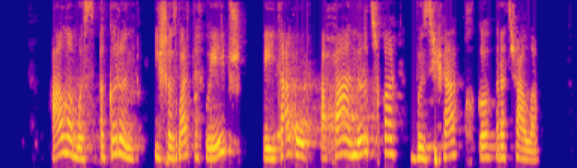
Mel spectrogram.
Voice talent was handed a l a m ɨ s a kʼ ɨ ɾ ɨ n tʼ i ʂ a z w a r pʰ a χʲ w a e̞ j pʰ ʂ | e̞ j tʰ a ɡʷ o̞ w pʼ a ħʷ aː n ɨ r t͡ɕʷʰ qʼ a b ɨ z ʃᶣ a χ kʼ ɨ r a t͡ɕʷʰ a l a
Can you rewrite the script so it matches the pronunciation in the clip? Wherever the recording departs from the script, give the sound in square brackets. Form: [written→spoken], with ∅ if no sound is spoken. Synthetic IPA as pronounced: a l a m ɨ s a kʼ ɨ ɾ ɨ n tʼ i ʂ a z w a r [pʰ→tʰ] a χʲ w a e̞ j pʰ ʂ | e̞ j tʰ a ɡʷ o̞ w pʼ a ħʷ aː n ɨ r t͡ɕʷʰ qʼ a b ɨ z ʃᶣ a χ kʼ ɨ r a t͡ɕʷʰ a l a

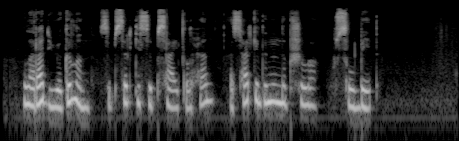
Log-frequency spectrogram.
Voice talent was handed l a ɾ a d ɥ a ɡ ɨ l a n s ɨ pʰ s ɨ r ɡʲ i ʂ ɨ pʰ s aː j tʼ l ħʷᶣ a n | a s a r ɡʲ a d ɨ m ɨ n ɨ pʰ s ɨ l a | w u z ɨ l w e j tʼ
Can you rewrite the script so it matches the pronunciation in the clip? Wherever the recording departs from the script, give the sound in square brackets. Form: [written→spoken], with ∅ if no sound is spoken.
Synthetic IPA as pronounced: l a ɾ a d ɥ a ɡ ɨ l a n s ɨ pʰ s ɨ r ɡʲ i [ʂ→s] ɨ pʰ s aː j tʼ l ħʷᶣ a n | a s a r ɡʲ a d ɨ [m→n] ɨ n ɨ pʰ [s→ʂ] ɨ l a | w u [z→s] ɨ l [w→b] e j tʼ

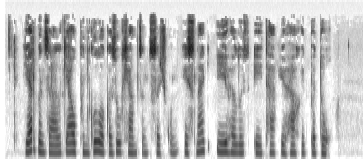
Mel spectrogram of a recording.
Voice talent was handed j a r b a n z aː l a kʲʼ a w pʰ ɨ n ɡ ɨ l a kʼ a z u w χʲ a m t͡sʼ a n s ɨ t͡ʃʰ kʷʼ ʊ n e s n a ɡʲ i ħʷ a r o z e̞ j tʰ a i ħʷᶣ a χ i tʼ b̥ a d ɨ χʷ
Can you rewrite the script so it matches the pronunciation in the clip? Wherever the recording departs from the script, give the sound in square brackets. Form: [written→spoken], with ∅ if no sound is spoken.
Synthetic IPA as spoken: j a r b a n z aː l a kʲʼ a w pʰ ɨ n ɡ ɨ l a kʼ a z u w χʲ a m t͡sʼ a n s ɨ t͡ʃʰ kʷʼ ʊ n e s n a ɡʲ i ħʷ a [r→l] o z e̞ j tʰ a i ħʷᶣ a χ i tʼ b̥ a d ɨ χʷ

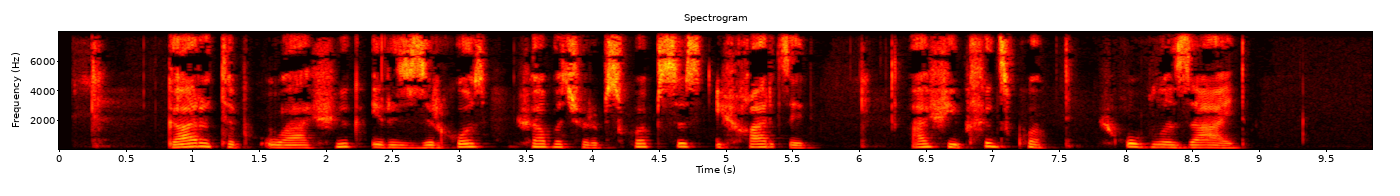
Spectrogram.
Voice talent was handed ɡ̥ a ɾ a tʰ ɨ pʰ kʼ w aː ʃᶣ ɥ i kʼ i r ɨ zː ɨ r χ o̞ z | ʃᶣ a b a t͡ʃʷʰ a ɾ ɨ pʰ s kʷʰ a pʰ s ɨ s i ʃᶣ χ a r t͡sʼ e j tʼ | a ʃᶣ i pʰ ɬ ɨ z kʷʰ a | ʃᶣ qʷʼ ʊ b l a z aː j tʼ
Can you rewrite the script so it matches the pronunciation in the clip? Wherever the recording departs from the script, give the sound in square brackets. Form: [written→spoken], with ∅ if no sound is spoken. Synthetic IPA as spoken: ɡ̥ a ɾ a tʰ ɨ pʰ kʼ w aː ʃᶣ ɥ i kʼ i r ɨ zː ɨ r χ o̞ z | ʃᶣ a b a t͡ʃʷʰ a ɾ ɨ pʰ s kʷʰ a pʰ s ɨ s i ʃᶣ χ a r t͡sʼ e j tʼ | a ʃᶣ i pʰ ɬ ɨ [z→d͡z] kʷʰ a | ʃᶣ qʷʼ ʊ b l a z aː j tʼ

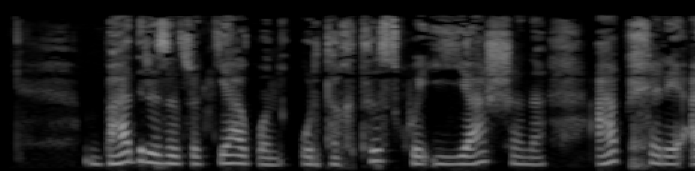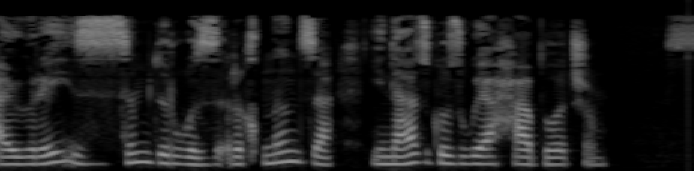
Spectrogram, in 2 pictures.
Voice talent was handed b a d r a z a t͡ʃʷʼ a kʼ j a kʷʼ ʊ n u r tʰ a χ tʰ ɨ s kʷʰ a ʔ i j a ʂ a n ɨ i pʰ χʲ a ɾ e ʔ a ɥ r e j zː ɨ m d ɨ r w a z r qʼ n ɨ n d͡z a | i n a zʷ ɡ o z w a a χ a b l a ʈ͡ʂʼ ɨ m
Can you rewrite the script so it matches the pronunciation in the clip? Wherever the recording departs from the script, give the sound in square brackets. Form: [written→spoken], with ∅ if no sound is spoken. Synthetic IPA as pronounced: b a d r a z a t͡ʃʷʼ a kʼ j a kʷʼ ʊ n u r tʰ a χ tʰ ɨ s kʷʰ a ʔ i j a ʂ a n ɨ [i→a] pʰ χʲ a ɾ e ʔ a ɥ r e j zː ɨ m d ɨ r w a z r qʼ n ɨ n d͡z a | i n a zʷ ɡ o z w [a→i] a [χ→ħ] a b l a ʈ͡ʂʼ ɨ m

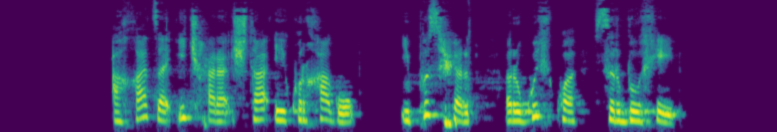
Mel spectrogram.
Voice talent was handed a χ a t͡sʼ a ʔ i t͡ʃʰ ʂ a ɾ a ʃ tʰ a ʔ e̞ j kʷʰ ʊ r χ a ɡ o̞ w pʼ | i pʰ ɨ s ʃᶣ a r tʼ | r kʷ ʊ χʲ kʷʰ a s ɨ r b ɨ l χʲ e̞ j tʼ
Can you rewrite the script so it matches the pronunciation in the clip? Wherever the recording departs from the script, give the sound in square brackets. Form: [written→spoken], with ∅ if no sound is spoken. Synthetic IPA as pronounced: a χ a t͡sʼ a ʔ i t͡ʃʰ [ʂ→ħ] a ɾ a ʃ tʰ a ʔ e̞ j kʷʰ ʊ r χ a ɡ o̞ w pʼ | i pʰ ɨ s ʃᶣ a r tʼ | r [kʷ→ɡʷ] ʊ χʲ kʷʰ a s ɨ r b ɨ l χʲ e̞ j tʼ

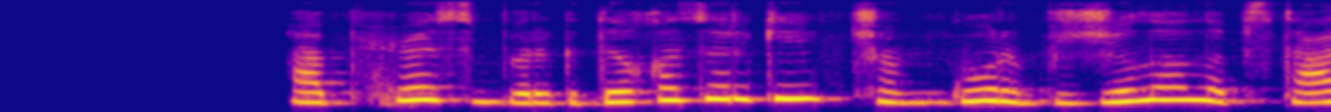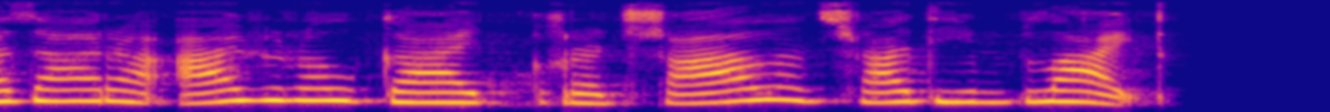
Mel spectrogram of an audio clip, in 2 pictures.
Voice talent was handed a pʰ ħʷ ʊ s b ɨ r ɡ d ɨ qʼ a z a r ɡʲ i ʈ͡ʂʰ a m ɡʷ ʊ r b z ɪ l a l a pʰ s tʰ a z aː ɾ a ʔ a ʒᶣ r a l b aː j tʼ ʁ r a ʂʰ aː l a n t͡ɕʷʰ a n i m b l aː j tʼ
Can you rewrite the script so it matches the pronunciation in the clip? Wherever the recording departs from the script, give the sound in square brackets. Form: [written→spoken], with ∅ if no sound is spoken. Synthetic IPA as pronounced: a pʰ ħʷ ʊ s b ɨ r ɡ d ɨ qʼ a z a r ɡʲ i ʈ͡ʂʰ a m ɡʷ ʊ r b [z→ʒ] ɪ l a l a pʰ s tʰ a z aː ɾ a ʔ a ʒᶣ r a l [b→ɡ] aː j tʼ ʁ r a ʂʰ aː l a n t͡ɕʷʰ a [n→d] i m b l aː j tʼ

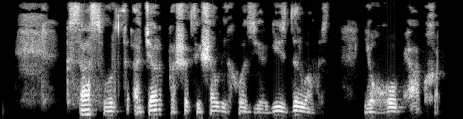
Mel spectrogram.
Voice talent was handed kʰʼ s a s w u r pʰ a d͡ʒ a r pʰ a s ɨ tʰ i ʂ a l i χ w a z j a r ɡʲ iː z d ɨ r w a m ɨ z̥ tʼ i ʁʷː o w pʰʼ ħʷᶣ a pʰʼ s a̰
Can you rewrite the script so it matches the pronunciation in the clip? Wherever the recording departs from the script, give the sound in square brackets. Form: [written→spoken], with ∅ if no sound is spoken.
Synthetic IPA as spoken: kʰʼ s a s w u r [pʰ→tʰ] a d͡ʒ a r pʰ a [s→ʂ] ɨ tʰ i ʂ a l i χ w a z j a r ɡʲ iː z d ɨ r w a m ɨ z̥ tʼ i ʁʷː o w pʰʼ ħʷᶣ a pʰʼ [s→χ] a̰

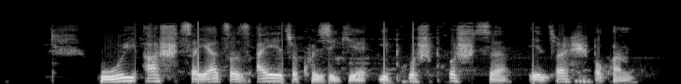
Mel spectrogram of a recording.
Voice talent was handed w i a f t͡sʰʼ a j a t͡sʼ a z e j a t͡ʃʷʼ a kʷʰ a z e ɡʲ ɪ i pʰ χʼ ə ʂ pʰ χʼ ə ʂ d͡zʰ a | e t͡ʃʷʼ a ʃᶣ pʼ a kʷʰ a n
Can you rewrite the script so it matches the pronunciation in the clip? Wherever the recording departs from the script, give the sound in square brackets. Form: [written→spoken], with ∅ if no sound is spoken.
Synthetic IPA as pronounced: w i a [f→ʂ] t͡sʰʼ a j a t͡sʼ a z [e→a] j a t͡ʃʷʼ a kʷʰ a z e ɡʲ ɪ i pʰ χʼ ə ʂ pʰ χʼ ə ʂ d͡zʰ a | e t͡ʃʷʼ a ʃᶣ pʼ a kʷʰ a n

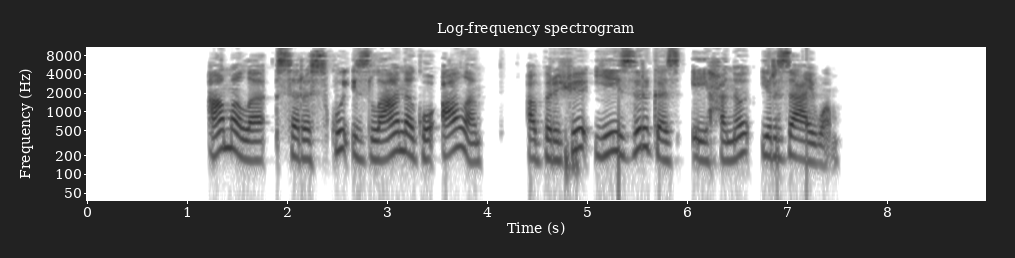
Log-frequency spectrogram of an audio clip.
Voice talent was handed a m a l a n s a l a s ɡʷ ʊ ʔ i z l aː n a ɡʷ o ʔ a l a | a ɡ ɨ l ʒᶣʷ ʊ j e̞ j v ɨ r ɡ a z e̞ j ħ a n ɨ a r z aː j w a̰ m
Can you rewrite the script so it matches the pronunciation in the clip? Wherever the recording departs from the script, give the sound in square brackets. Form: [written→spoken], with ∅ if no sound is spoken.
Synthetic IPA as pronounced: a m a l a [n→∅] s a [l→ɾ] a s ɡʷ ʊ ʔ i z l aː n a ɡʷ o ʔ a l a | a [ɡ→b] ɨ [l→r] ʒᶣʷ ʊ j e̞ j [v→z] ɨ r ɡ a z e̞ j ħ a n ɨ [a→i] r z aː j w a̰ m

